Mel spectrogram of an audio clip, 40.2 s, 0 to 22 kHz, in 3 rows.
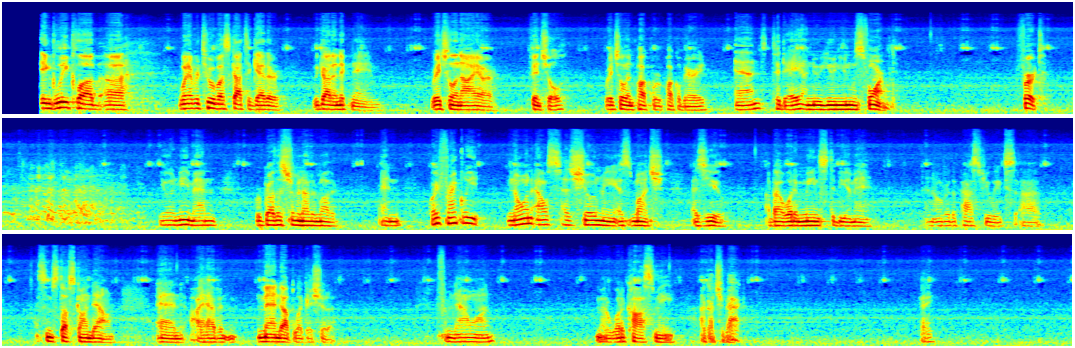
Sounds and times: Male speech, man speaking: 0.5s - 1.6s, 2.2s - 4.8s, 5.4s - 11.2s, 12.7s - 13.1s, 15.4s - 24.3s, 24.9s - 26.4s, 27.2s - 31.0s, 32.2s - 33.0s, 34.2s - 36.1s, 38.2s - 38.5s.

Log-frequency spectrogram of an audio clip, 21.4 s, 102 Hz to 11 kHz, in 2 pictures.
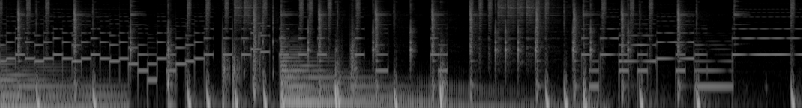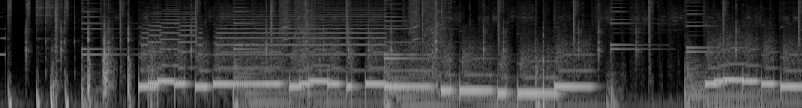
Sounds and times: Music: 0.0s - 21.3s.

